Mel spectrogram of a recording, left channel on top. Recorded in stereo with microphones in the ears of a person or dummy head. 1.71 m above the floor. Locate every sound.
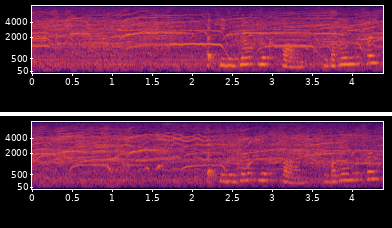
2.2 s a woman speaking: 20° left (ahead or behind), 2.5 m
